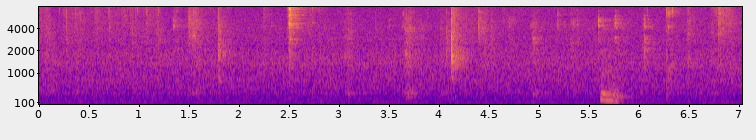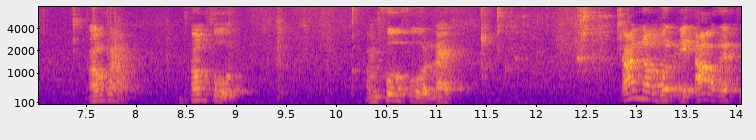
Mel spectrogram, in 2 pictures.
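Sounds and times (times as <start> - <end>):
chewing with crunching clicks: 0.2 - 7.5
person humming mm: 5.6 - 6.0.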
